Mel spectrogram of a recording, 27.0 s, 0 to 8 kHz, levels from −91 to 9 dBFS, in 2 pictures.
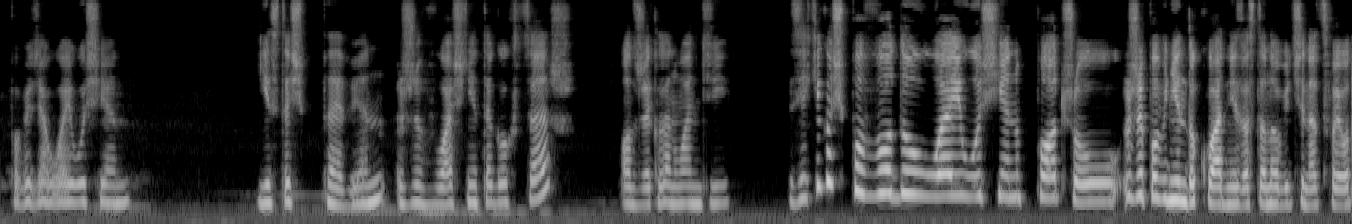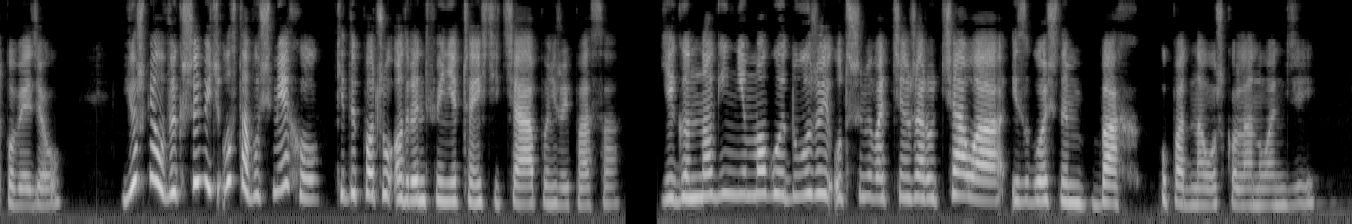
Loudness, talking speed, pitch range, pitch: -23 LUFS, 120 wpm, 185-260 Hz, 205 Hz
